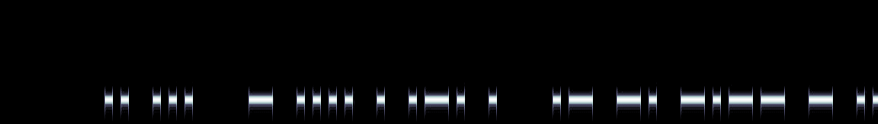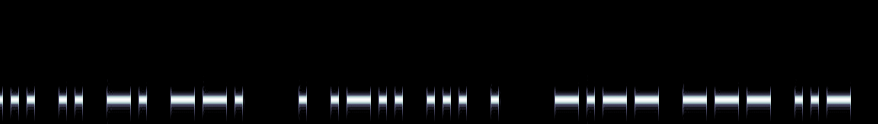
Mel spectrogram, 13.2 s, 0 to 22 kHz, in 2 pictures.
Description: Morse code, heard as a keyed tone, about 20 wpm, 700 Hz. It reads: IS THERE ANYTHING ELSE YOU
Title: Sentences from Top 1600 Words 20wpm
